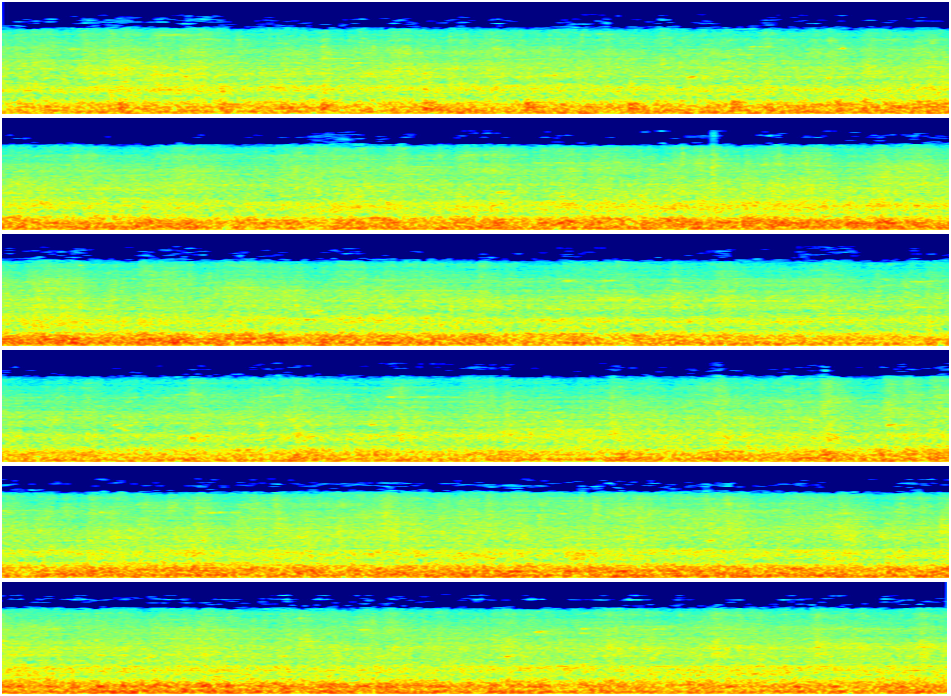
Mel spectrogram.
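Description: A train rolling steadily past at trackside, its wheels clacking, with some wheel squeal.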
